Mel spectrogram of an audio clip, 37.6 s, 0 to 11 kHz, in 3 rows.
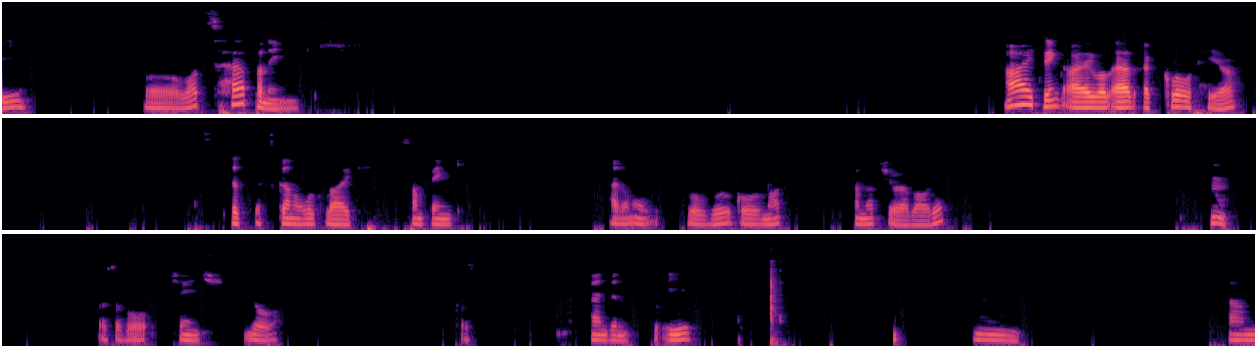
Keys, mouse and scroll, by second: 15.8-30.9 drag, 31.5-35.5 drag, 35.5-37.6 middle drag.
